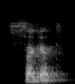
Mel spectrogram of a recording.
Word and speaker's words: Szeged: Máté Manczinger, Máté graduated with a medical degree from the University of, I'm going to get this wrong, the pronunciation, Szeged? Szeged.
